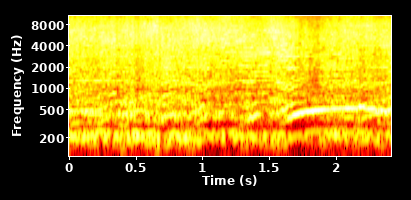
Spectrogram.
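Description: Several 85cc two-stroke motocross bikes racing on track, their engines buzzing and revving together, with one rising in pitch near the end.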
